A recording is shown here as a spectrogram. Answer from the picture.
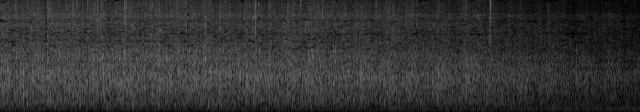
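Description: Audience applauding, a steady patter of many hands clapping that slowly dies away over the last few seconds.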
